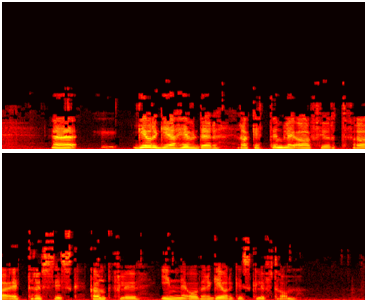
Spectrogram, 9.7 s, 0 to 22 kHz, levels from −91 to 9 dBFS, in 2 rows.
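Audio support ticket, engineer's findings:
MP2 compression, throughout. Speech dull, nothing above 10.4 kHz; gurgling, granular texture. Likely cause: Layer II encoder starving sub-bands of bits, upper bands switched off, survivors coarsely quantised. Heavy damage fits a very low bitrate, around 32 kbps.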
